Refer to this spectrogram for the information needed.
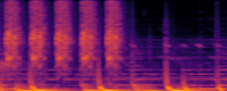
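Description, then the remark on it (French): A camera shutter fires in a quick burst of five crisp, bright clicks, followed by several softer, more widely spaced clicks over a low hum, at a photography festival in Chamonix. No one speaks. “Écoutez la photo.”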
